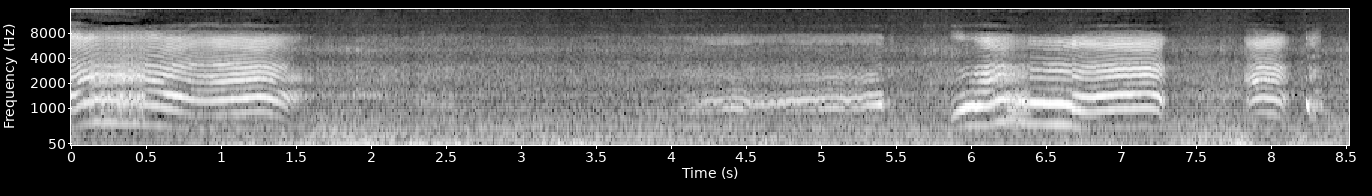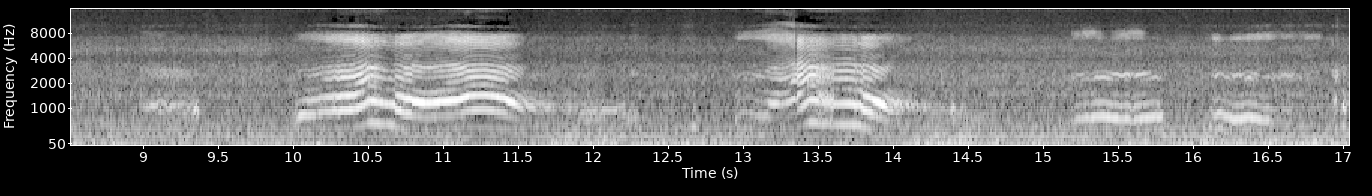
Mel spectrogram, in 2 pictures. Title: Crying newborn Baby Child Sound Effect 2024| CUTE Baby Vlog |Baby Vlog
